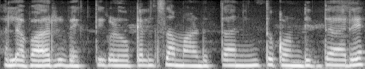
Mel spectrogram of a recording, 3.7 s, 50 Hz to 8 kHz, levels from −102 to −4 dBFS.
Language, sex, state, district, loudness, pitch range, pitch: Kannada, female, Karnataka, Koppal, -15 LUFS, 215-230 Hz, 220 Hz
